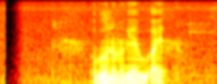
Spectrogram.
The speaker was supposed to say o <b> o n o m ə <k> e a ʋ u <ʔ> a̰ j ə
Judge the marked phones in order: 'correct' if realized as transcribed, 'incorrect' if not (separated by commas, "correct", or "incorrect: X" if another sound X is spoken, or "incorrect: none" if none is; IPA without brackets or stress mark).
correct, incorrect: ɡ, correct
